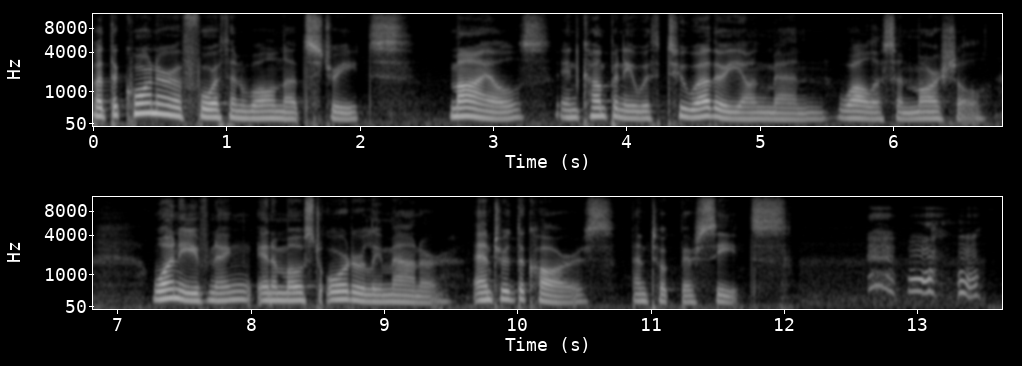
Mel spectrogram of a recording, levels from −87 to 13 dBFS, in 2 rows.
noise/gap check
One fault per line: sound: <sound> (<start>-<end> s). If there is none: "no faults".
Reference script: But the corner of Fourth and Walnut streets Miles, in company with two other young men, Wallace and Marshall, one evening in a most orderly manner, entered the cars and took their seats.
sound: laugh (12.6-13.5 s)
